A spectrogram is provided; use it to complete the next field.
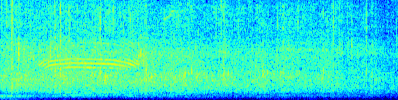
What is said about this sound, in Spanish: Dele un aplauso al Señor, amado hermano.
